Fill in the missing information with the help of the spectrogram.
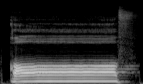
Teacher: কফের মাখরাজ হলো জিহ্বার গোড়া তার বরাবর উপরে তালুর সঙ্গে লাগিয়ে উচ্চারিত হয়। জিহ্বার গোড়া তার বরাবর উপরে তালুর সঙ্গে লাগিয়ে উচ্চারিত হয়।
